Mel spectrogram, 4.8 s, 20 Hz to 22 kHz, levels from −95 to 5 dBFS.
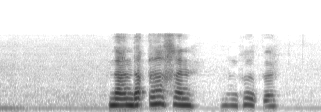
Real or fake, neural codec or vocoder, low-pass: fake; codec, 44.1 kHz, 3.4 kbps, Pupu-Codec; 7.2 kHz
